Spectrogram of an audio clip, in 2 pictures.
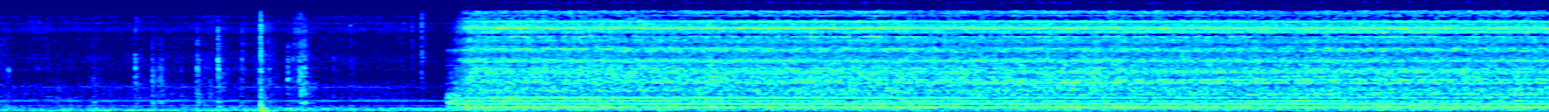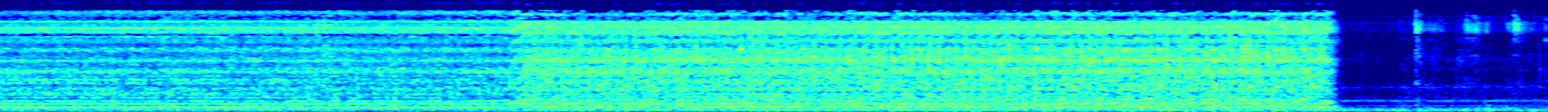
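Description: Electric stand mixer running with its dough hook, kneading flour into a yeast dough: a steady motor hum with a few held tones. It starts about four seconds in, its sound changes about two-thirds of the way through, and it stops abruptly just before the end.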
